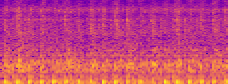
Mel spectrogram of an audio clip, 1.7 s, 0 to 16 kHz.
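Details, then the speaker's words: Honda Supra X 125 FI after racing valve springs fitted, warm idle: steady light clatter about eight ticks a second, not from head but tensioner/magneto side; cause not found, crank or counterweight suspected, better than before. "Tapi setelah saya deteksi itu bukan dari head ya, Teman-teman. Ini suaranya tuh dari sebelah sini."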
